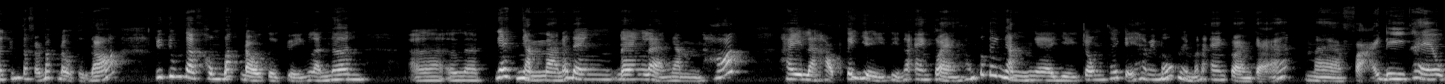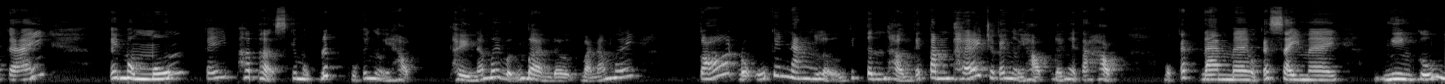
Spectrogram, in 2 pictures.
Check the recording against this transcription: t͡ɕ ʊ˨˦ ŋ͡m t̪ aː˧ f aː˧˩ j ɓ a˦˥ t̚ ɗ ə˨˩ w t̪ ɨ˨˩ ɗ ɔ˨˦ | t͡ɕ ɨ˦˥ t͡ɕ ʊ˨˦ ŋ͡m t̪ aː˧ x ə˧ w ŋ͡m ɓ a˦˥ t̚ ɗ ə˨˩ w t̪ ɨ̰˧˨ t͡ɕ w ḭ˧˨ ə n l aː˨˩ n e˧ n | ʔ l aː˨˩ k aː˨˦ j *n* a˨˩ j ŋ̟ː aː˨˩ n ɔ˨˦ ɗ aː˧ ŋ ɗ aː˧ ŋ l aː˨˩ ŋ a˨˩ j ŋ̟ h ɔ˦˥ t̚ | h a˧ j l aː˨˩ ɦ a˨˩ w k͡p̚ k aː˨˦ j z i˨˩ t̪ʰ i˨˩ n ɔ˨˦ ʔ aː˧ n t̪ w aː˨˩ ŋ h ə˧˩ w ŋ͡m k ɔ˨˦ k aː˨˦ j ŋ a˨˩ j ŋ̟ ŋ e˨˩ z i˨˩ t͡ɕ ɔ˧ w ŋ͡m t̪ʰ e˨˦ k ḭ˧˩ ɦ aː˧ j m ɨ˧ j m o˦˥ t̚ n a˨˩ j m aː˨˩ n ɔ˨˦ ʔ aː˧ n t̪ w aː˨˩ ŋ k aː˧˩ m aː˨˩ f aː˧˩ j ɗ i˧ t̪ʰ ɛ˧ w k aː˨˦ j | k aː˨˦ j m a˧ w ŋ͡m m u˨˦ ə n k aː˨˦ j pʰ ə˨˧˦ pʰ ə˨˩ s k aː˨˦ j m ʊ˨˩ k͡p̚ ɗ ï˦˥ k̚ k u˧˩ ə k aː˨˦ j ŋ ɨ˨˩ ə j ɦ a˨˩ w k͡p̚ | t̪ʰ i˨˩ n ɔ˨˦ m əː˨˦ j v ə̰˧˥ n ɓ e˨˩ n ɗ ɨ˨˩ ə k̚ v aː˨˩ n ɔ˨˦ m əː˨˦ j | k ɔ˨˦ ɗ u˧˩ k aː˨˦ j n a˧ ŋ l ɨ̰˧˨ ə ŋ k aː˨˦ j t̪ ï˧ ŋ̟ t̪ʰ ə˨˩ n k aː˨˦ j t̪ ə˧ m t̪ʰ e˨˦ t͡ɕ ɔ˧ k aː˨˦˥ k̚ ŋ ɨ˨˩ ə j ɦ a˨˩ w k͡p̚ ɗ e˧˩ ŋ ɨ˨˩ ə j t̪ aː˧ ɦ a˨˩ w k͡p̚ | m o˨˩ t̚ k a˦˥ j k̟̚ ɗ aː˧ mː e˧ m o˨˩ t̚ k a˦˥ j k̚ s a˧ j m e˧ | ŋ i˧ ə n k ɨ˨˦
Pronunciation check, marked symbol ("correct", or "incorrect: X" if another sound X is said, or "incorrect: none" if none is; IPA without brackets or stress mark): incorrect: ŋ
